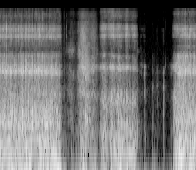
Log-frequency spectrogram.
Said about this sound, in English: He snores to the sound of theme music.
